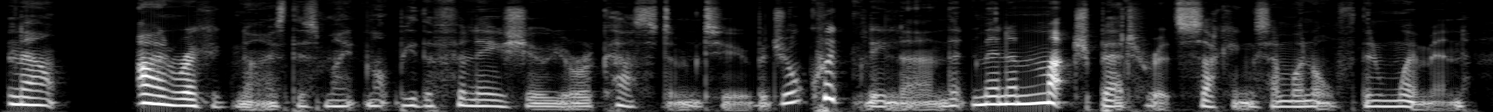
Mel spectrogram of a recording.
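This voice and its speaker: A smug, posh young man, voiced by a woman in an audiobook, lecturing and teasing with wordy self-importance. The voice has a gravelly fry and sits very close and dry. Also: lowish voice, a little fast, no echo. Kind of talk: audiobook character dialogue.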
